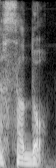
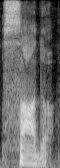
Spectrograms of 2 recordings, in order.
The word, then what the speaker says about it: Садо: Кстати, насчет ударения. Интернет дает ударение Садо. Я специально перед нашей программой созвонился с людьми, которые лично знали этого человека. И они настаивают ударение на «А» – Михаил Садо.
